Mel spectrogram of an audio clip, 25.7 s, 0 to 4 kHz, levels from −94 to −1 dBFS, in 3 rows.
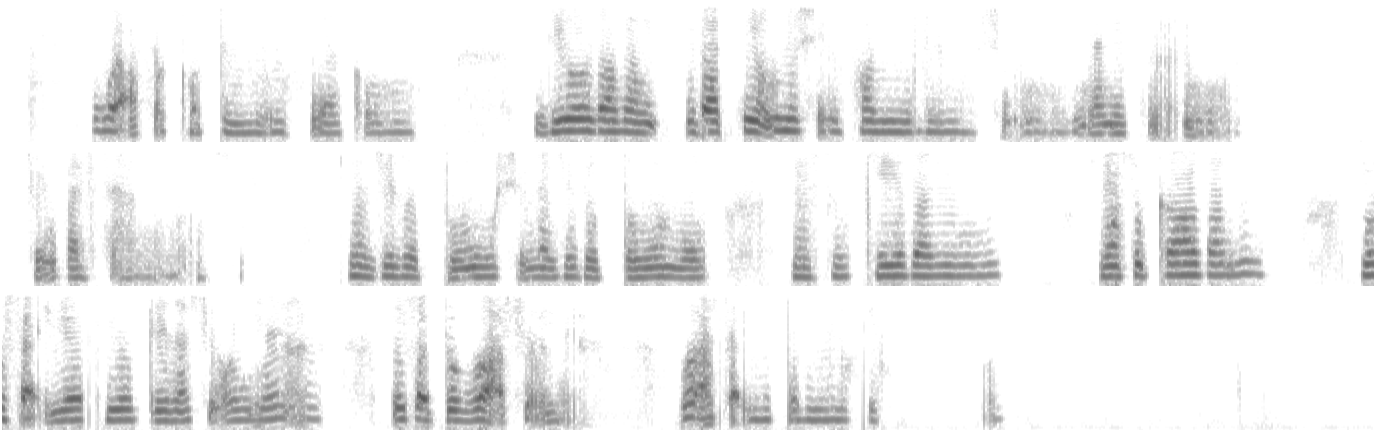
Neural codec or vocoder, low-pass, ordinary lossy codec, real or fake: codec, 16 kHz, 1 kbps, FreqCodec, smaller model; 3.6 kHz; Opus, 16 kbps; fake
